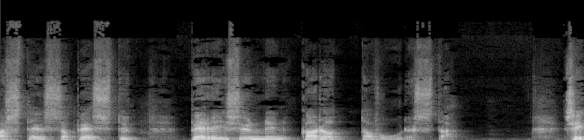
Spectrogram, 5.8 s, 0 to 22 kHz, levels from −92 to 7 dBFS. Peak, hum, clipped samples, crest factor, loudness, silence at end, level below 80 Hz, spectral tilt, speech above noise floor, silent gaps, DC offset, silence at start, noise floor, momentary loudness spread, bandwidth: 0 dBFS; none; under 0.1%; 18 dB; -17 LUFS; 0 s; -56 dBFS; -4.5 dB/octave; 43 dB; none; under 0.1%; 0 s; -59 dBFS; 14 LU; 19 kHz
